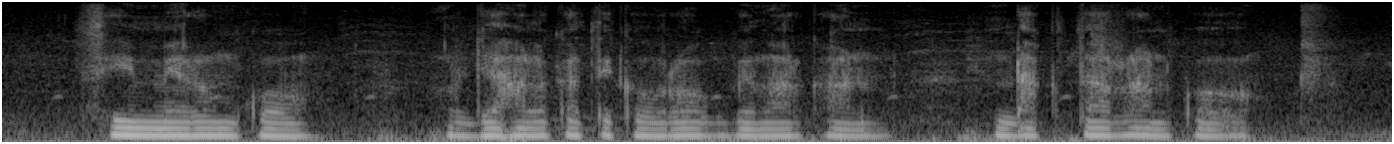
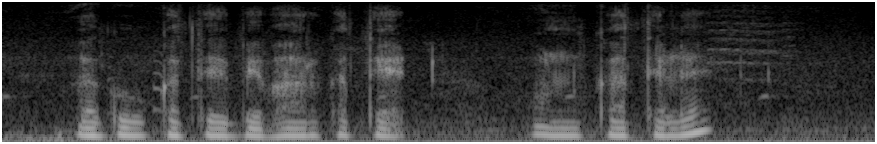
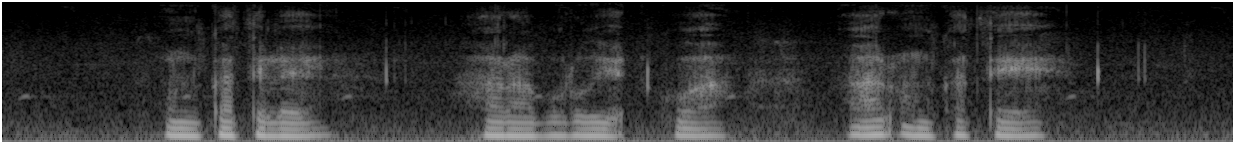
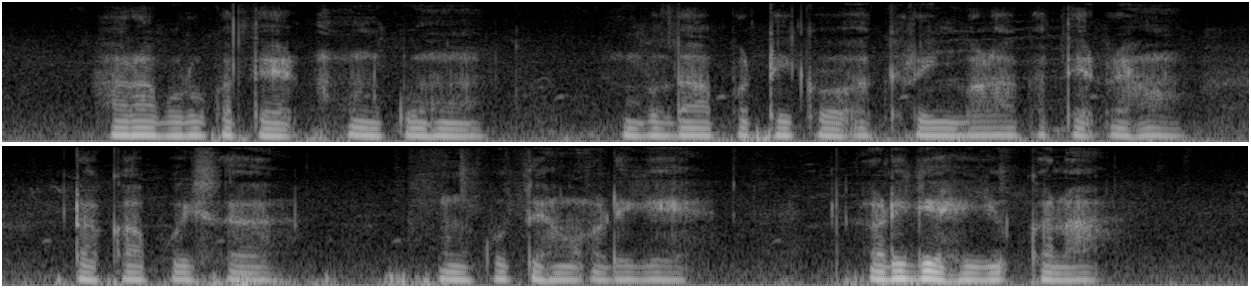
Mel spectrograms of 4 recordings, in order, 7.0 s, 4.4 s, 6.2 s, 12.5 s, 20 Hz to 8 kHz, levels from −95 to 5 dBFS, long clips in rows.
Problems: none marked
